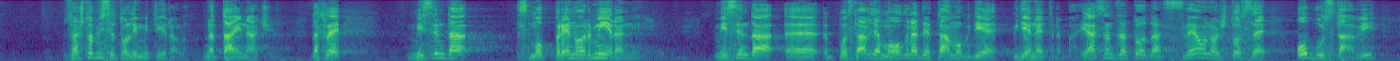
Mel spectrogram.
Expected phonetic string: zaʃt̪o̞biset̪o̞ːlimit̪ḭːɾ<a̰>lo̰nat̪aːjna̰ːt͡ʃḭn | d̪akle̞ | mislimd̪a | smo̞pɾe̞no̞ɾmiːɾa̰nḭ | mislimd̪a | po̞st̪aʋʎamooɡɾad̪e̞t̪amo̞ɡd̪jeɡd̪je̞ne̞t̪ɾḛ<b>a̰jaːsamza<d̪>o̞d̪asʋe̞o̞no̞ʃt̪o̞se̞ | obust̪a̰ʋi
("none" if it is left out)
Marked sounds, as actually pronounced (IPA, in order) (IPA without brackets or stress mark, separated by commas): a̰, b, t̪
